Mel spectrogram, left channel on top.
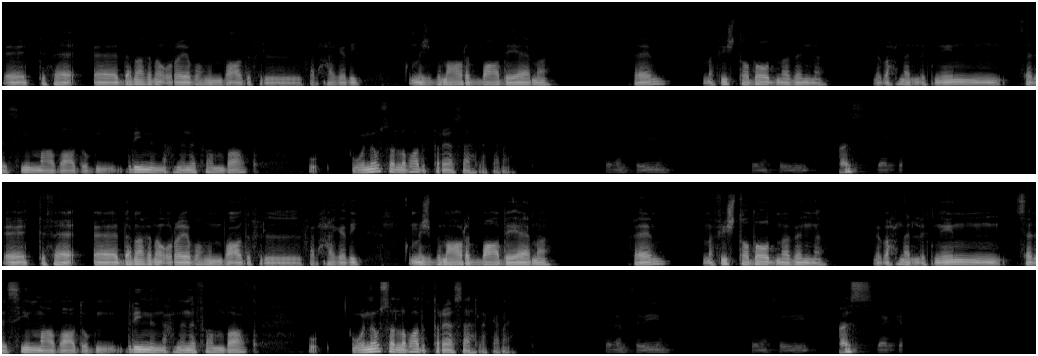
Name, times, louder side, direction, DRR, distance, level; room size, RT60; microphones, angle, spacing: voice 1, 0.0-5.5 6.3-6.7 7.0-8.2 8.7-13.5 13.8-15.5 18.7-19.0, right 3 dB, 45° right, 0.6 m, -31 dB
voice 2, 16.4-17.1 17.8-18.5 19.1-19.3, right 2 dB, 80° right, 2.7 m, -52 dB
head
